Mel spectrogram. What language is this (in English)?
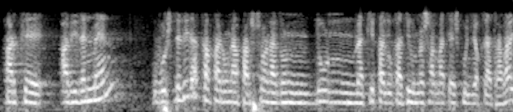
Catalan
